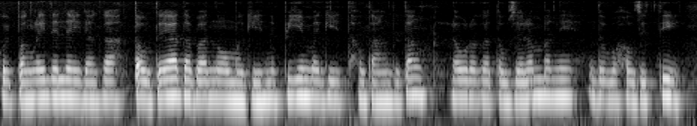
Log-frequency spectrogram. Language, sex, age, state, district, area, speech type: Manipuri, female, 30-45, Manipur, Bishnupur, rural, spontaneous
